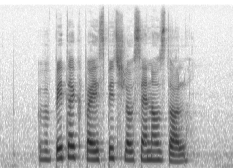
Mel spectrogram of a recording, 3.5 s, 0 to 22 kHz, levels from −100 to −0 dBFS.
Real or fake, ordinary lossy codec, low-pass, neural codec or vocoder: real; none; 19.8 kHz; none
